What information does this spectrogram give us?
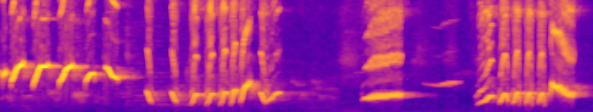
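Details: White-rumped shama singing to goad rival shamas into answering: rich whistled phrases, a run of quick rising slurred notes, a brief pause, then a harsh buzzy burst and more rapid upswept notes.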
